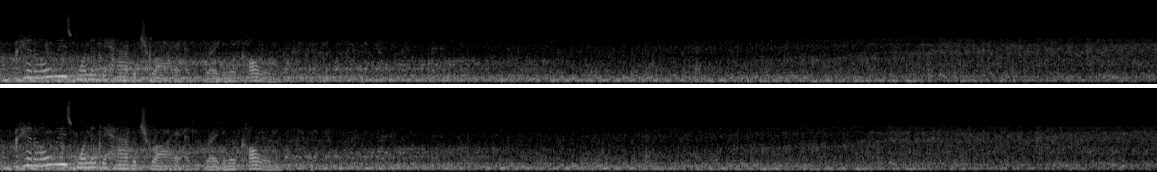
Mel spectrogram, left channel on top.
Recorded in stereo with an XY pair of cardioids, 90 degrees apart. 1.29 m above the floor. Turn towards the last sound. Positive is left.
turn(degrees=-30)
